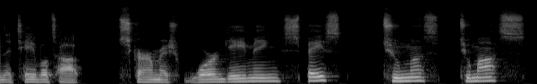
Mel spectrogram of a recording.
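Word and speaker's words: Tuomas Pirinen: tabletop skirmish wargaming space, Tumas Pirinen. It's like, he's Finnish, so like it's Thomas, but like Finnish pronunciation, and it's Tumas or Tumas.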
